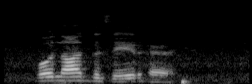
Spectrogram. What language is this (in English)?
Urdu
